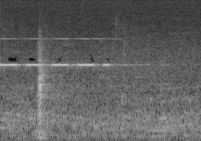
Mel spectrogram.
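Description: A steady high-pitched electronic tone, like a buzzer or alarm, that stops a little over a second in, over the low background noise of a city street.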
